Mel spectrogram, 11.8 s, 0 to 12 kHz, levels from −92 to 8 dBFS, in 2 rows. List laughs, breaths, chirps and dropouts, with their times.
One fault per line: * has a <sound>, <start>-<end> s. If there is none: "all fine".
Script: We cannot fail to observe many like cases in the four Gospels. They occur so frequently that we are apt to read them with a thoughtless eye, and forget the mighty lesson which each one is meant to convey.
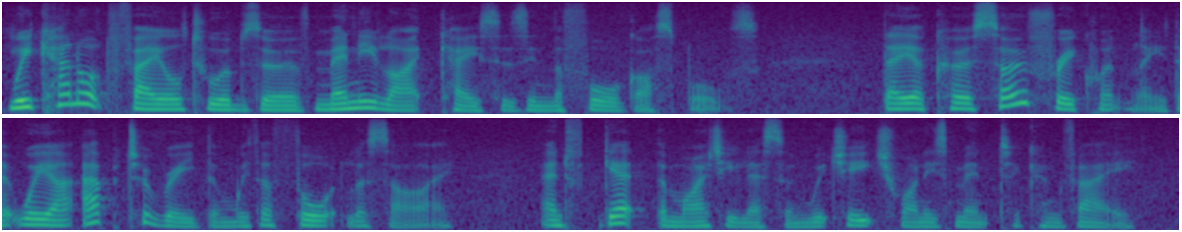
* has a dropout, 8.8-8.9 s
